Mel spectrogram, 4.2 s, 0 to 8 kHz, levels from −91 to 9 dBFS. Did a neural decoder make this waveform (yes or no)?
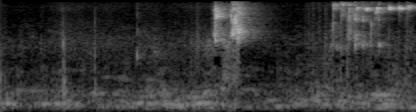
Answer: no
